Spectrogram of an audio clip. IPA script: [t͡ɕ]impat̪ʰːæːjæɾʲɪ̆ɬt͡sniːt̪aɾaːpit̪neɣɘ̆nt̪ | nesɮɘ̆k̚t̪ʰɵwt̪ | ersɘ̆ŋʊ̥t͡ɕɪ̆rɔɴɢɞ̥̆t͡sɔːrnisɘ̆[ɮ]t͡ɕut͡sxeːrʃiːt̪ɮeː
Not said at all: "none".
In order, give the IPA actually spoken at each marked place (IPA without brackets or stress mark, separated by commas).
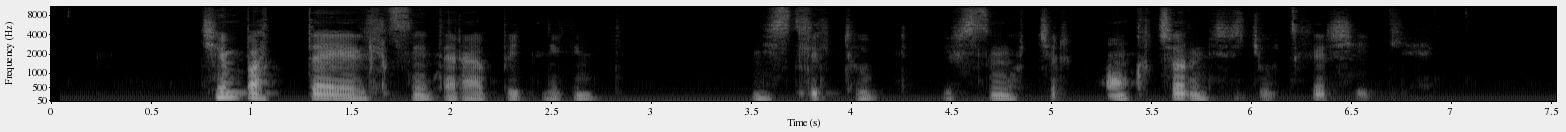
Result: t͡ɕʰ, none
